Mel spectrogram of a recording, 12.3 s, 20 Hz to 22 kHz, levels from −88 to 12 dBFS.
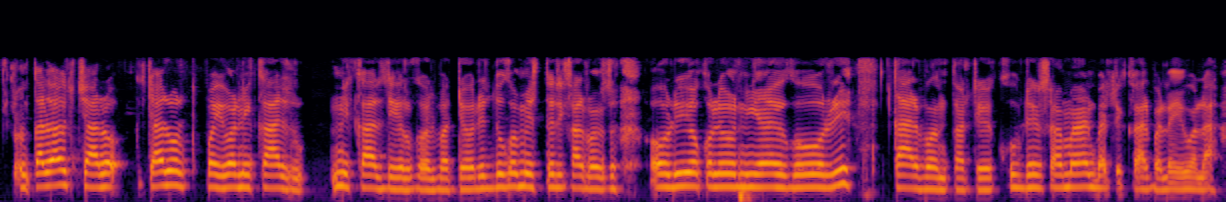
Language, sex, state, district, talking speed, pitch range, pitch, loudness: Hindi, male, Uttar Pradesh, Deoria, 135 wpm, 205-240 Hz, 230 Hz, -14 LUFS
